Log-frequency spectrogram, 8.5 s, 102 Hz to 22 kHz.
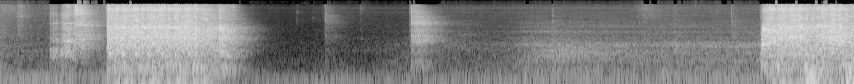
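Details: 2004 Yamaha Raptor 660 quad, gas down the carburetor, choke cable pulled by hand because its lever is broken: starter cranks about a second, drops out, brief stir, cranks again; hard starting, owner suspects carbs need cleaning, unconfirmed.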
